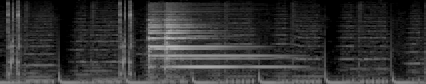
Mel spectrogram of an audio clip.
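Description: Background music with a repeating low beat, over which a subscribe-button sound effect plays: a couple of short clicks, then about one and a half seconds in a loud bell ding that rings and fades out over about a second and a half.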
